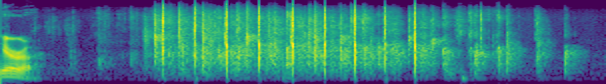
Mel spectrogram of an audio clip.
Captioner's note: audience applauding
